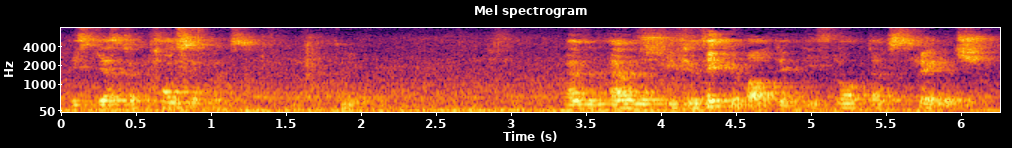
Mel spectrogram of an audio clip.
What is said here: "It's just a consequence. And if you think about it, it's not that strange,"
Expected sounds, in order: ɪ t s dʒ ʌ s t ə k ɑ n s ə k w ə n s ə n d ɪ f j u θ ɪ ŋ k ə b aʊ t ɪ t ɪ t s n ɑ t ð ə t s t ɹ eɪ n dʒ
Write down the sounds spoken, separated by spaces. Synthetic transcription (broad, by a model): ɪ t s dʒ ʌ s t ə k ɑ n s ə k w ə n s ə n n ɪ f j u θ ɪ ŋ k ə b aʊ t ɪ t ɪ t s n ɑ t ð ə t s t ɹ eɪ n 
